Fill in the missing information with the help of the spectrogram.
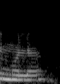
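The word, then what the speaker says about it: Müller: I don't know if I'm pronouncing it wrong or right. Well, like kya pronunciation hai iski? It should be Muller.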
